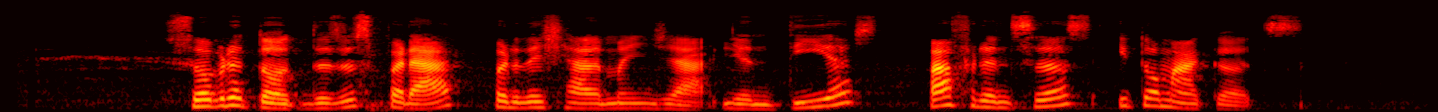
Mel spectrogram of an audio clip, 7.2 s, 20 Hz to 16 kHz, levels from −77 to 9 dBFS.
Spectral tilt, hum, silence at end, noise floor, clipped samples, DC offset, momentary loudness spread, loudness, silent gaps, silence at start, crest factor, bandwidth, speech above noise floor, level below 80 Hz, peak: -2.5 dB/octave; none; 0.7 s; -70 dBFS; under 0.1%; under 0.1%; 14 LU; -26 LUFS; none; 0.85 s; 24 dB; 11.5 kHz; 43 dB; -82 dBFS; -4 dBFS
